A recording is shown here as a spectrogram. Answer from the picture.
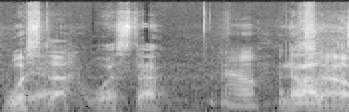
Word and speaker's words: Worcester: a lot of people want to call it warchester it's worcester no no i said land kisser wrong the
